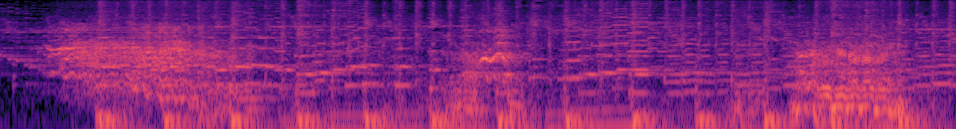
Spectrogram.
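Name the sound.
horses neighing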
